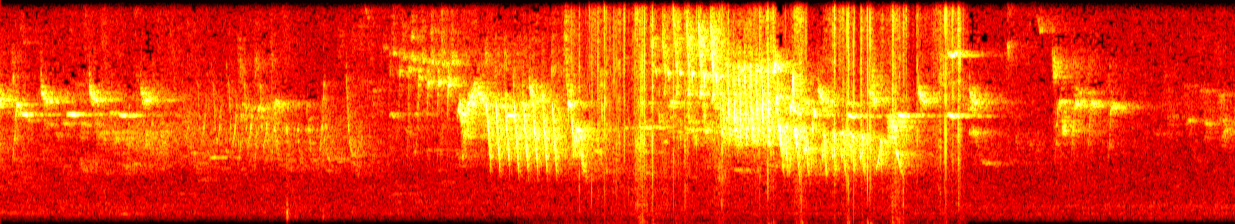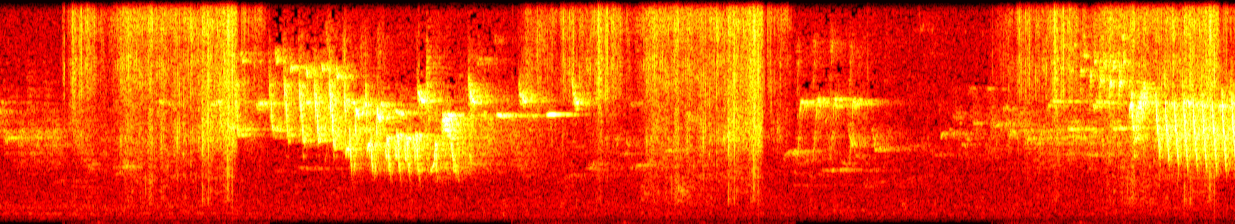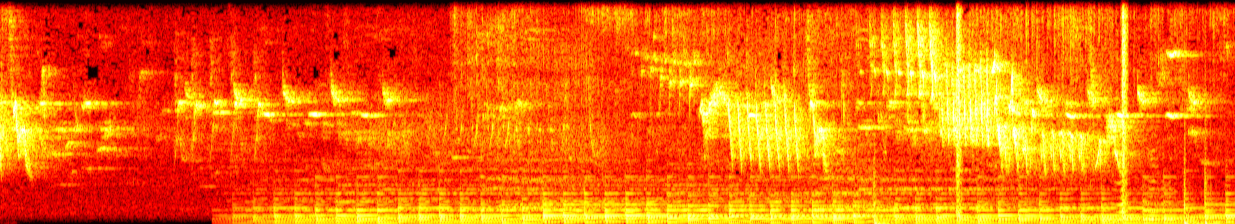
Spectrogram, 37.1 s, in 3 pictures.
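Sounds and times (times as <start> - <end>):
small birds chirping: 2.4 - 11.4, 12.0 - 21.3, 22.1 - 37.0
green stalks rustling: 5.6 - 9.7, 13.0 - 15.1, 17.5 - 20.3, 22.3 - 25.0.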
